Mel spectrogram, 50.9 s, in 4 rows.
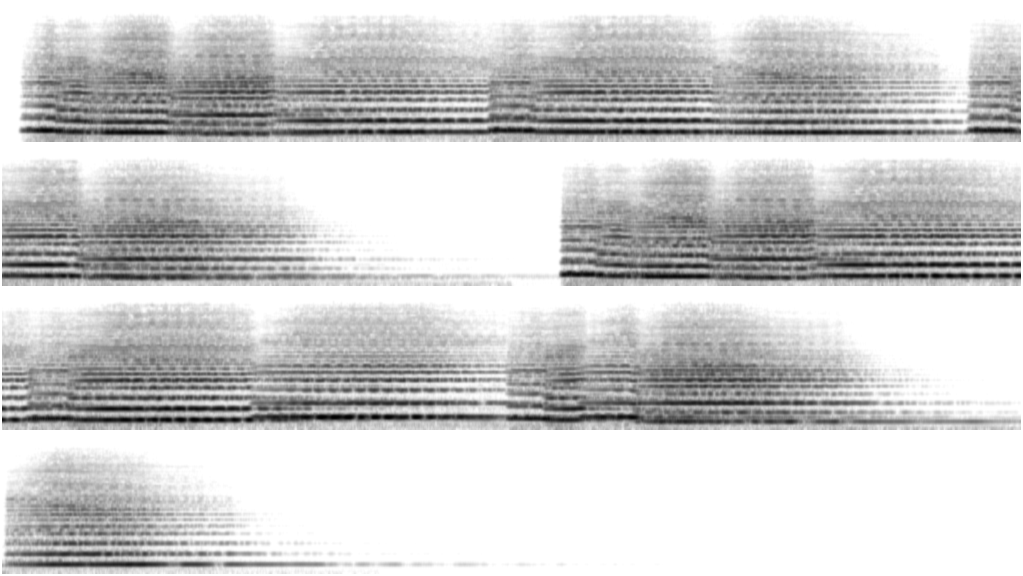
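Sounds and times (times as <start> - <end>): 
viola: 0.2 - 18.6, 19.7 - 43.8.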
